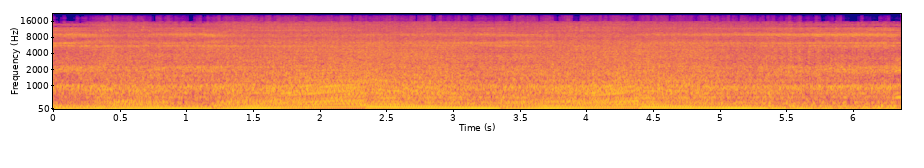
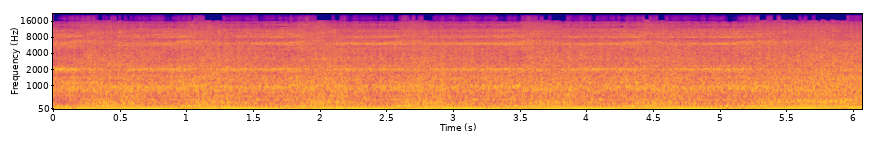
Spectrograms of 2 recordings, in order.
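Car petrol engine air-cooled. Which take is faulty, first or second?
first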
